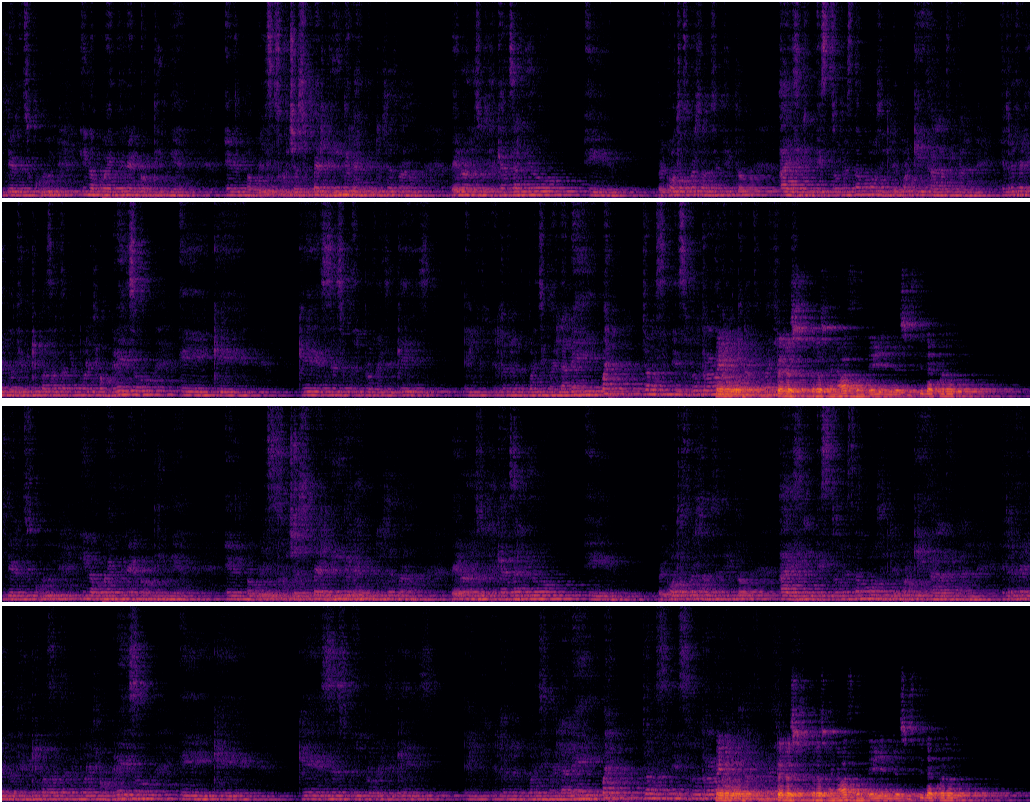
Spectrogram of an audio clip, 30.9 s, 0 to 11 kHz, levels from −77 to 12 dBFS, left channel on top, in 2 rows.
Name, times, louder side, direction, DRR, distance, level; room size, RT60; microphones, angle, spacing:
voice 1, 0.0-8.3 8.7-9.4 9.8-19.1 19.9-21.8 22.4-27.3, left 1 dB, 15° left, -3 dB, 6.8 m, -33 dB
voice 2, 26.1-26.6 27.0-29.8, right 1 dB, 10° right, 1 dB, 1.1 m, -22 dB
20.0 x 18.5 x 9.9 m, 2.5 s
head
